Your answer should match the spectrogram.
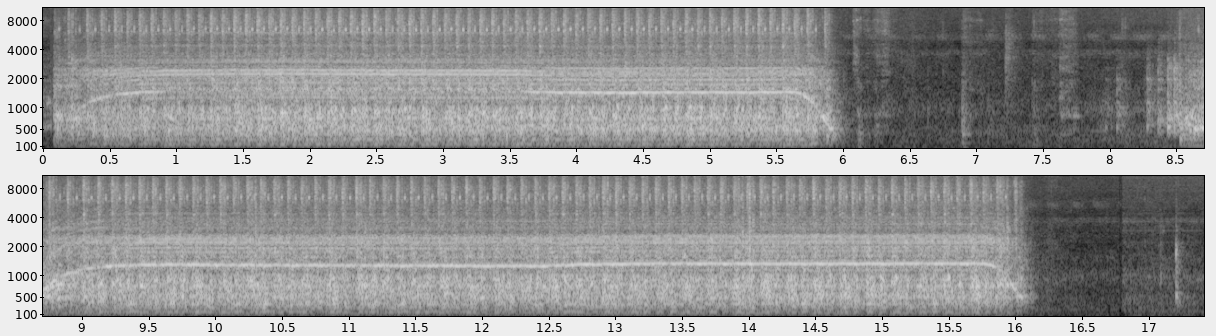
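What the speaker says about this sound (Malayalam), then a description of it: "ബാക്ക് സൈഡ് ഞാൻ ലോങ് സ്റ്റിച്ച് ഇട്ടിട്ട് ചുരുക്കുകയാണ്" A sewing machine runs long gathering stitches on fabric for a dress, two sustained fast whirring runs of about six and eight seconds separated by a short quiet pause with light handling noises, close and loud.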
